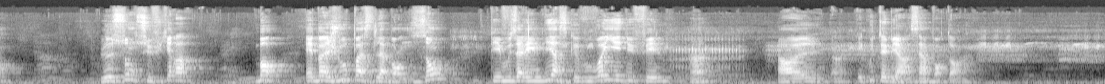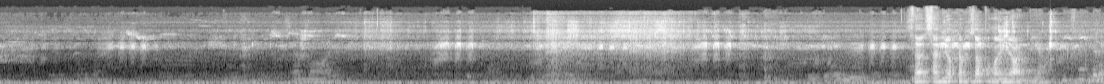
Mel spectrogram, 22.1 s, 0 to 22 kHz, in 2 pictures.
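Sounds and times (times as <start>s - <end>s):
frogs croaking over loudspeakers: 0.0s - 0.3s, 1.0s - 22.0s.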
